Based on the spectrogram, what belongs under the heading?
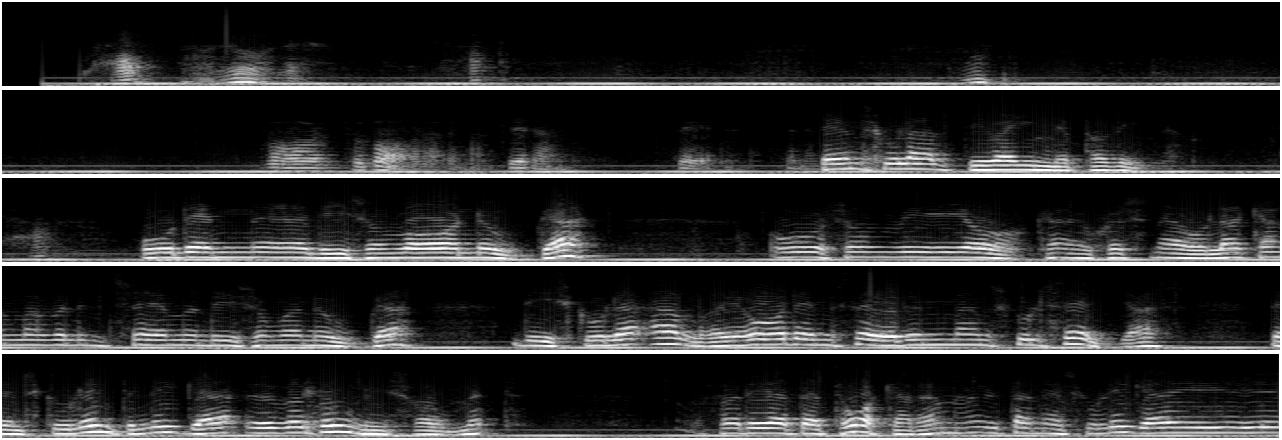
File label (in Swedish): Kristianopel, dialekter; Folkminnen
